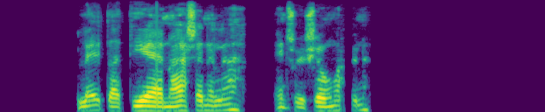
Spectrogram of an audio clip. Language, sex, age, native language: Icelandic, male, 40-49, Icelandic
